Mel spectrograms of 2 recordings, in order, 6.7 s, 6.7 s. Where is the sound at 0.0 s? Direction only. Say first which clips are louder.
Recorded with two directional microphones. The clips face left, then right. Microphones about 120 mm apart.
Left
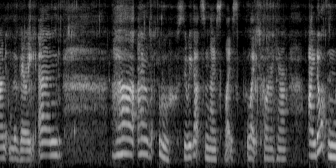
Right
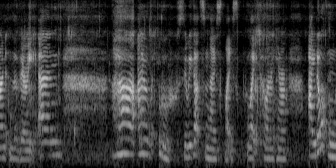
Left 3 dB; 30° left (ahead or behind).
